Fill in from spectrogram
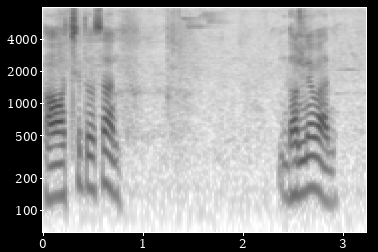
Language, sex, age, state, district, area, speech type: Odia, male, 18-30, Odisha, Rayagada, rural, spontaneous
